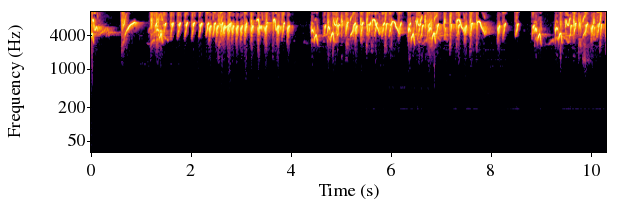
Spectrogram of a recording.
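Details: Brown-throated sunbird used as a lure for wild birds, giving quick, high chipping notes that build into dense twittering runs, with short gaps and a soft low hum behind.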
